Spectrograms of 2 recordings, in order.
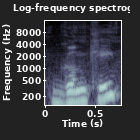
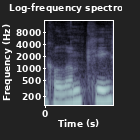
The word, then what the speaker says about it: Golumpki: He said he was from upper state New York where they pronounced it Gumki. I went onto the internet and looked at several recipes on YouTube, several videos. And some people pronounce it Golumpki, some people pronounce it Gumki.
